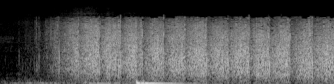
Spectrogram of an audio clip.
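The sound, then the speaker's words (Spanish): Loud, dense unison applause from China's National People's Assembly, gathered in the Great Hall of the People on Tiananmen Square as Xi Jinping is re-elected for a third five-year term as president. Many hands clap together in a steady rhythmic pulse, swelling over the first second and then holding strong with no voices. “Así, con los aplausos al unísono de la Asamblea Popular Nacional, congregada en el Gran Salón del Pueblo, situado en la plaza de Tiananmen, Xi Jinping fue reelegido para un tercer mandato de cinco años como presidente de China.”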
